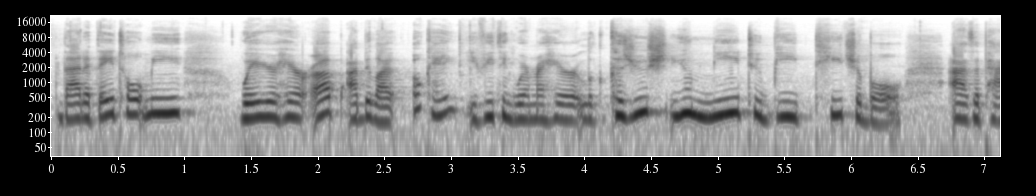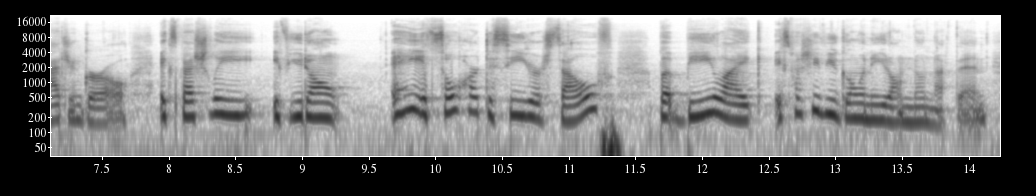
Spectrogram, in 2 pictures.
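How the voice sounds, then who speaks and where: Speaking fairly quickly in a mid-range, darkish voice, a young woman recounts a personal story on her solo podcast. Her delivery is casual and reflective, heavily peppered with "like."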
